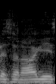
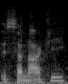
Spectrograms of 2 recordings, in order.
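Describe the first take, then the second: First: The name is said with z and g sounds. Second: The name is said with s and k sounds. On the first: This is the usual form of the name. "the Japanese god Izanagi" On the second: This is how some dialects say the name. "some dialects is pronounced Isanaki"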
